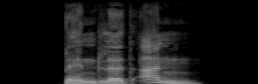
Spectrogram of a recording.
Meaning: second-person plural subjunctive I of anbändeln
- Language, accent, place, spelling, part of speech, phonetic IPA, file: German, Germany, Berlin, bändlet an, verb, [ˌbɛndlət ˈan], De-bändlet an.ogg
